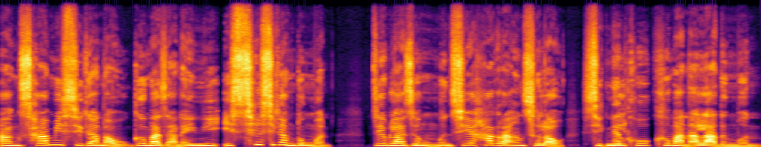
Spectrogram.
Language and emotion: Bodo, fearful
